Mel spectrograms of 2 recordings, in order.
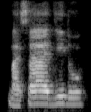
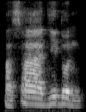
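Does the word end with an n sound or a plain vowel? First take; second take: plain vowel; n sound. First: The word ends on a plain vowel, no n. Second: The word ends with an added n sound. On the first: The speaker calls it right. "termasuk isim ghairu munsharif" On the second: The speaker calls it wrong. "nggak boleh dibaca masajidun"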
